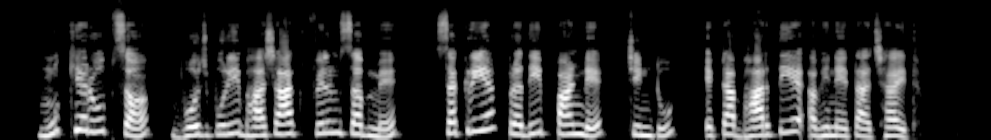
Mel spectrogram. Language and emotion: Maithili, neutral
